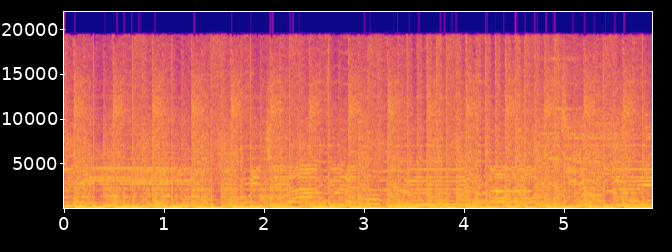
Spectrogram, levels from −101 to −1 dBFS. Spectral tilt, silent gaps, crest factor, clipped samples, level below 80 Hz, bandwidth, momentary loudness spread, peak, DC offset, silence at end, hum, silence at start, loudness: -3.5 dB/octave; none; 8 dB; under 0.1%; -16 dBFS; over 20 kHz; 1 LU; 0 dBFS; under 0.1%; 0 s; none; 0 s; -8 LUFS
